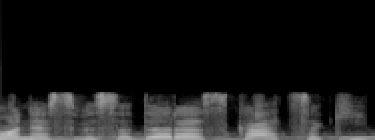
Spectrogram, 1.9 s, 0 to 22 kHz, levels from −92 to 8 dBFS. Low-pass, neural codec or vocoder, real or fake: 7.2 kHz; none; real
